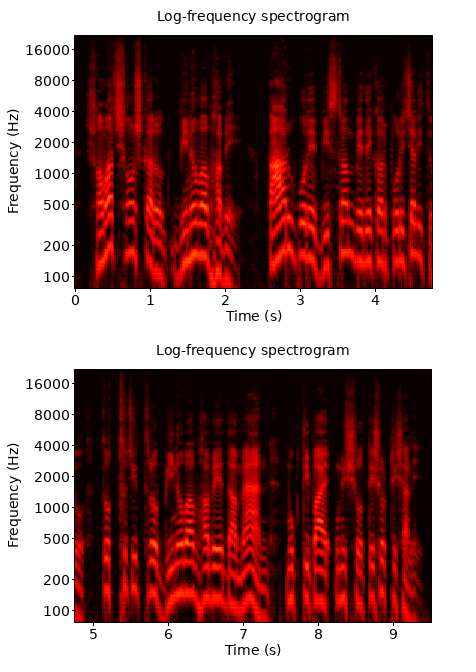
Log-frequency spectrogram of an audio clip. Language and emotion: Bengali, neutral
